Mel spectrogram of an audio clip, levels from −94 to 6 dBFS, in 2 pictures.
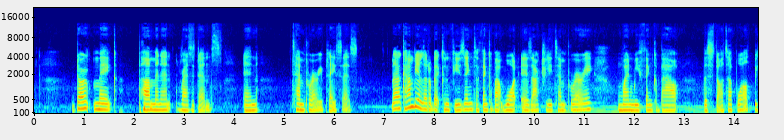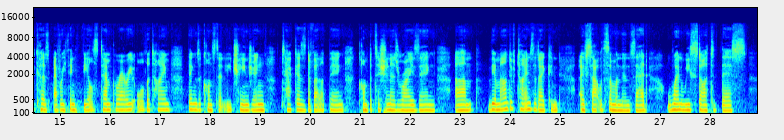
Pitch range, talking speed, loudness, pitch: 160-175 Hz, 135 wpm, -28 LUFS, 165 Hz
